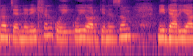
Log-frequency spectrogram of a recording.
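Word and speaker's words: Cnidaria: Next phylum है निडारिया। Okay, C is silent, निडारिया phylum.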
